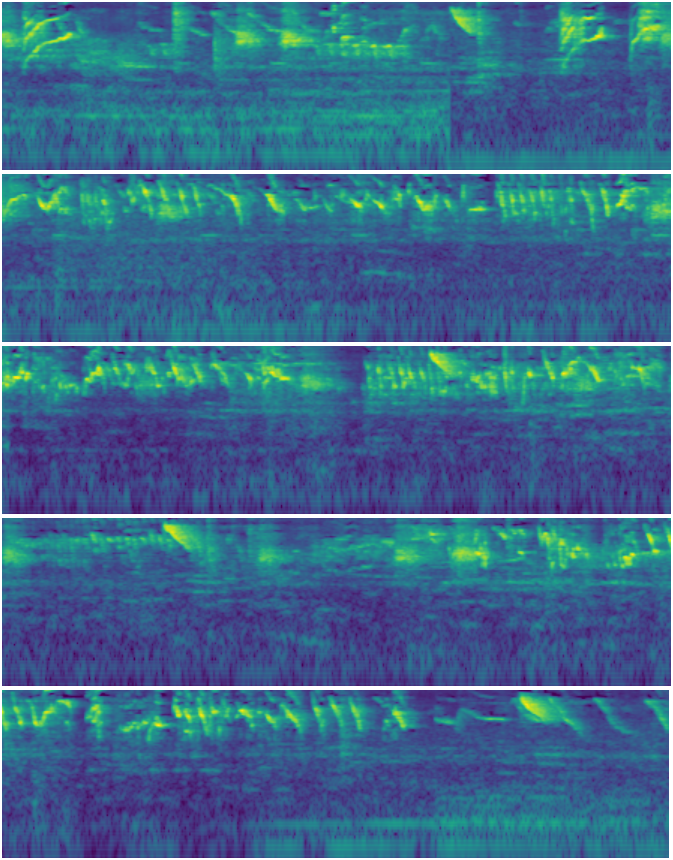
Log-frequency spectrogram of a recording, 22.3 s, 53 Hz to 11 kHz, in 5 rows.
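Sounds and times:
Belgian canary singing with trills, buzzy chirps and whistled notes: 0:00.0 - 0:22.2.

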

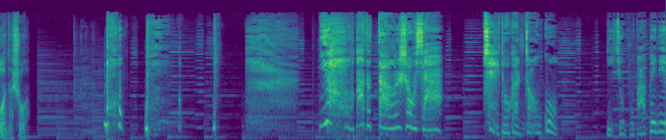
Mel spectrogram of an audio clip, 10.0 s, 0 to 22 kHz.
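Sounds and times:
speech: 0:00.0 - 0:00.5, 0:05.5 - 0:06.7, 0:07.3 - 0:08.5, 0:09.1 - 0:09.9
person coughing after choking: 0:01.6 - 0:02.7.

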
